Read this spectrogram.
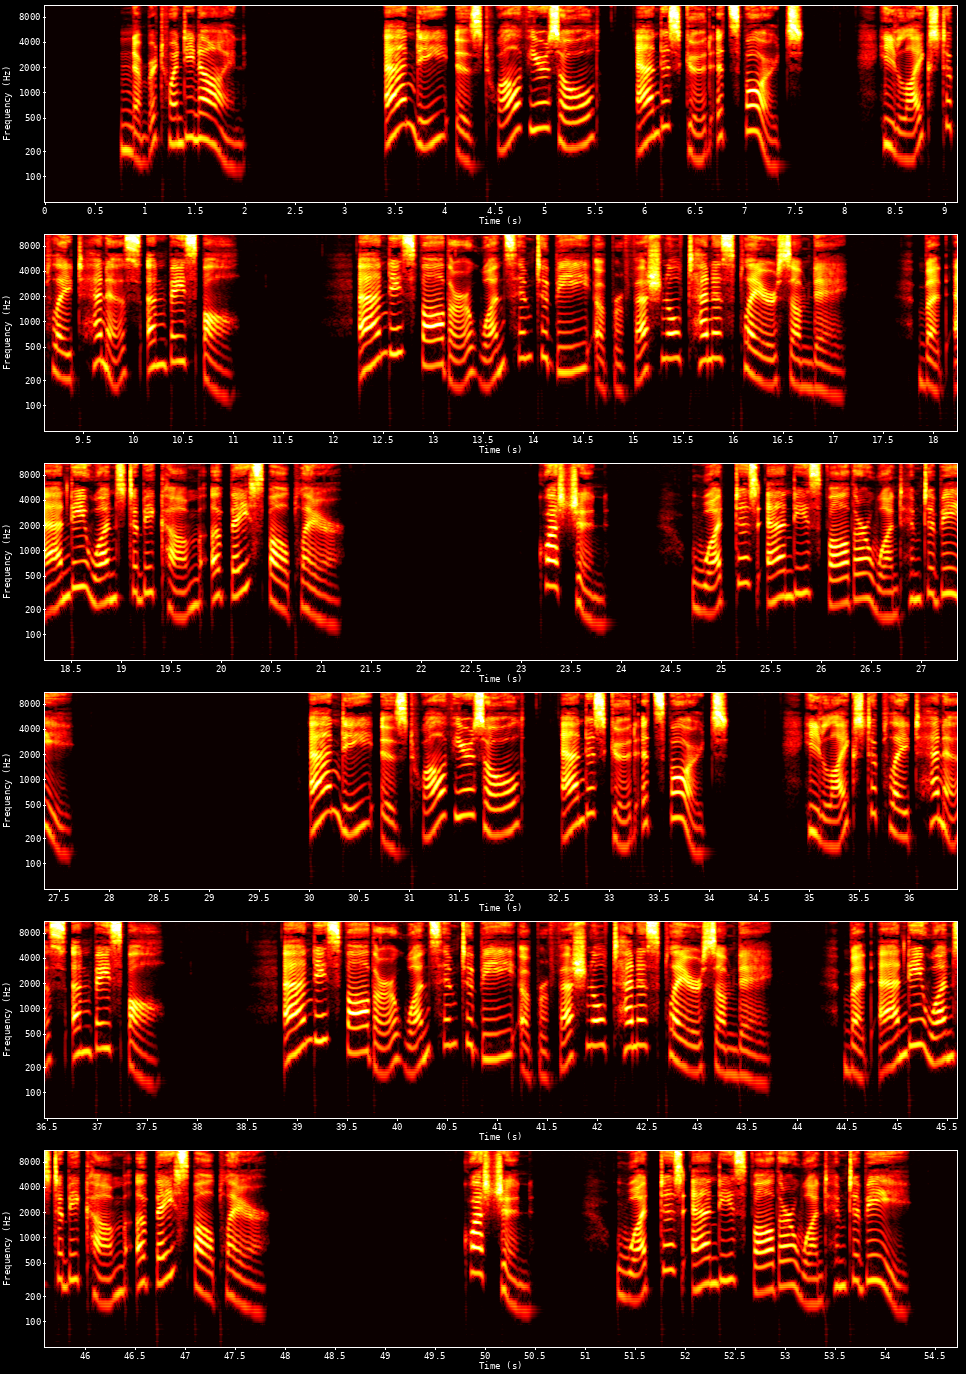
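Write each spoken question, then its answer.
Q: What does Andy's father want him to be?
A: A professional tennis player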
